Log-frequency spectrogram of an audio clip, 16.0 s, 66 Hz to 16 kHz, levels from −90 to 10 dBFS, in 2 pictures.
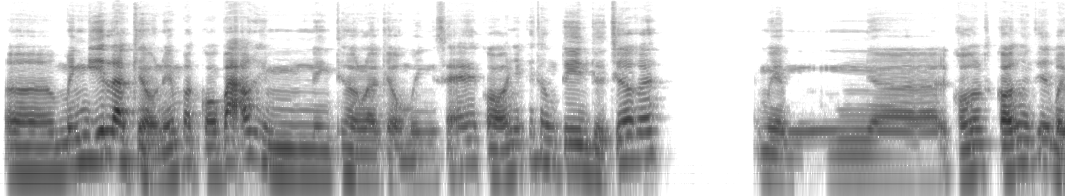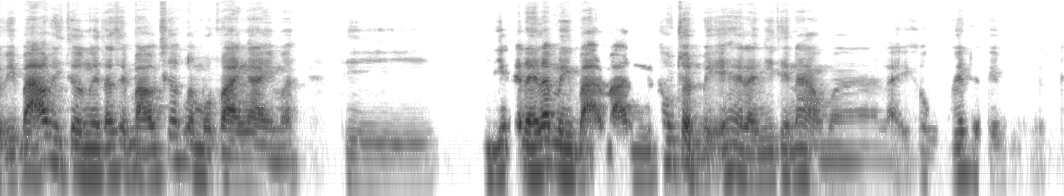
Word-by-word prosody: ờ, 130 -1 0
mình 150 +6 -2
nghĩ 185 +3 +3
là, 180 -4 +7
kiểu, 95 - +2
nếu 130 - -1
mà 165 +3 -3
có 130 -3 -1
bão 195 +8 +5
thì 160 - -5
mình 120 -3 -3
thường 120 -4 -3
là, 105 -1 -1
kiểu, - - -4
mình 100 +2 -10
sẽ 155 +9 -6
có 120 -3 +1
những 145 +3 -6
cái 180 - -14
thông 160 -3 -6
tin 145 -2 -2
từ 115 - -4
trước 185 +2 0
ấy. 195 +1 -1 0.8
Miền, 110 -3 -4 0.6
ờ, 100 -1 -5
có 130 +4 -1
có 135 0 +6
thông 160 -1 -3
tin 155 - -4
bởi - - 0
vì 105 +2 -6
bão 180 +10 +7
thì 160 - -3
thường 130 - 0
người 125 0 +2
ta 130 +1 +1
sẽ - - -4
báo 115 +1 +3
trước 180 +4 -5
là - - -1
một 115 -3 -3
vài - - +7
ngày 95 -3 0
mà, 85 +2 -9 0.4
thì 110 - -16 1.0
những - - -4
cái - - +2
đấy 130 - +8
là 160 - +9
mình 125 -3 +1
bạn - - +4
bạn - - +2 0.2
không 160 +2 -6
chuẩn - - +1
bị - - -5
hay 135 -3 -3
là 110 - 0
như 110 +2 -8
thế 120 - -4
nào 120 -6 -3
mà 90 0 -13 0.3
lại - - -13
không 105 - -19
biết 130 - -4
được - - -10
cái 95 - -17
việc - - -38
đ - - -35
125 Hz, 260 wpm, -23 LUFS, 105-150 Hz, 1.0 s, là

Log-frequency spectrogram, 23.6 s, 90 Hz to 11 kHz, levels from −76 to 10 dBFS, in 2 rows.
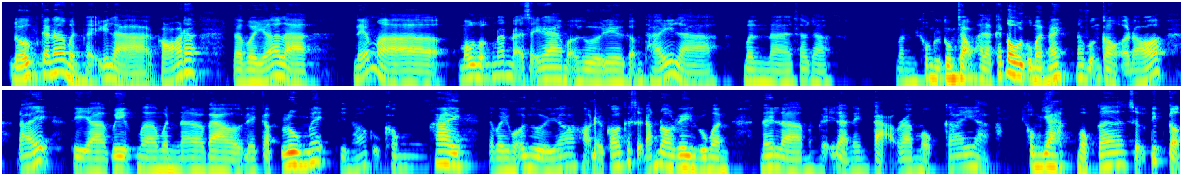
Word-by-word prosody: Đúng, 150 +4 +4
cái 180 - +3
đó 200 +2 +6
mình - - +1
nghĩ 140 +3 -3
là 95 -8 +1
có 115 +9 +2
đó. 200 - +4 0.4
Tại 120 - -1
vì 115 -1 +1
á 135 +7 +3
là 110 -10 +2 0.4
nếu - - -1
mà - - +2 0.7
mâu 140 +4 +2
thuẫn 155 0 -1
nó 170 +1 -4
đã 165 -2 -4
xảy - - -6
ra, 135 0 +1
mọi 130 -3 -5
người 115 -2 -2
đều 115 -1 -2
cảm 115 - -7
thấy 120 +10 -3
là 100 - -3 0.3
mình, 115 -2 -4
à, 105 -1 -4
sao 125 - -6
nhỉ, 115 -2 -8 0.8
mình 115 -1 -9
không 145 +5 -3
được 130 - -1
tôn 145 -1 +5
trọng 145 -1 +5
hay 135 -3 -2
là 115 - +1
cái 165 - -3
tôi 175 -4 +11
của 130 - +1
mình 125 -2 +3
ấy, 145 +5 +3
nó 150 - -2
vẫn 140 - -5
còn - - +1
ở - - 0
đó, - - +3 0.3
đấy, - - 0 0.2
thì, 120 -2 -1
à, 110 -1 0
việc 125 +3 0
mà 115 -2 -2
mình, 115 -1 -3
à, 115 0 -3
vào 110 -3 +1
đề 110 -2 -7
cập 110 - -5
luôn 155 +1 +8
ấy, 185 +2 -1
thì 120 - -13
nó 115 +6 -12
cũng - - -17
không 125 -1 -12
hay. 165 -3 +5 0.3
Tại 115 - -12
vì 115 0 -1
mỗi 115 +4 -3
người 120 -4 -1
á, 125 - -6 0.2
họ - - -5
đều 110 - -2
có 140 +6 0
cái 165 +4 -6
sự - - -4
đắn 150 - -3
đo 145 -3 +3
riêng 130 0 +4
của 120 +1 0
mình, 115 -2 -1 0.3
nên 130 +1 -1
là 110 -4 0
mình 110 0 -12
nghĩ 125 - -12
là 120 - -2
nên 110 +2 -12
tạo - - -2
ra 110 +1 -2
một 115 +1 -8
cái, 135 +3 -6
à, 125 -7 -8 0.4
không 140 -1 0
gian, 140 -2 +4
một - - -2
cái 145 +3 +2
sự 150 - -7
tiếp 185 - -2
cận, - - +4
125 Hz, 245 wpm, -24 LUFS, 115-145 Hz, 0.8 s, tôi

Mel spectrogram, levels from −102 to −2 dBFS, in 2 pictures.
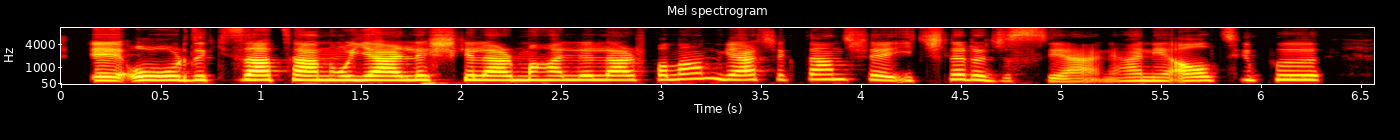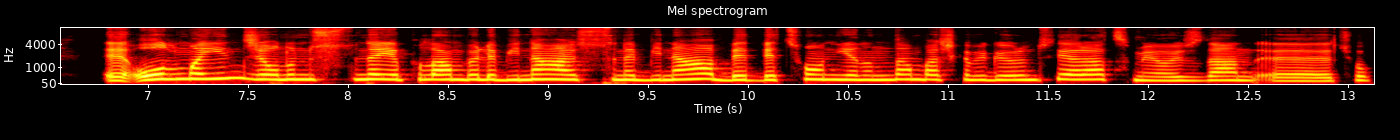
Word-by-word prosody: eee, 215 -3 +4
o 235 +1 +4
oradaki 245 0 0
zaten 260 -1 +6
o 245 0 +2
yerleşkeler, 245 +1 +4
mahalleler 255 +1 +1
falan 300 +4 -3
gerçekten 270 +2 -2
şey 265 -4 -3
içler 280 +7 -4
acısı 180 -7 -6
yani. 170 +2 -8
Hani, 205 0 -5
altyapı 250 +5 -2 0.5
e, - - +1
olmayınca 310 +3 +3
onun 280 0 +1
üstüne 280 +2 -1
yapılan 275 0 0
böyle 275 -2 -1
bina 280 +2 +3
üstüne 260 -2 -3
bina 275 +1 0
be 250 -2 -2
beton 255 +3 -2
yığınından 270 +1 -2
başka 270 0 -6
bir - - -5
görüntü 255 +3 -5
yaratmıyor. 275 -6 -4
O - - -6
yüzden, 230 +2 -5
ııı, 195 -2 -6
çok 235 +2 -11
255 Hz, 160 wpm, -23 LUFS, 240-280 Hz, 0.5 s, zaten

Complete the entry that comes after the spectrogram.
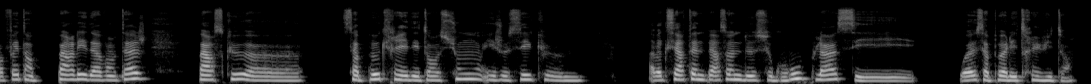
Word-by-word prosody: en 185 - -2
fait, 225 +4 -3
en 190 -3 -1 0.2
parler 230 0 +3
davantage 210 +6 +1 0.5
parce 215 -2 +2
que, 245 - -3
heu, 185 -6 0 0.4
ça 210 -3 0
peut 235 +6 +4
créer 230 -5 +1
des 190 -2 +2
tensions, 230 +6 -1
et 200 +1 -3
je 200 0 -3
sais 220 +4 -1
qu'avec 180 -5 -5 0.6
certaines 220 +1 +2
personnes 220 +2 +1
de 195 0 +3
ce 190 0 -5
groupe-là, 230 +4 +2
c'est 165 -8 -2 0.4
ouais, 190 +3 +4
ça 200 -3 0
peut 200 - -2
aller 180 -2 +4
très 195 +2 -4
vite, 180 -2 -1
hein. 165 +3 -10
200 Hz, 165 wpm, -24 LUFS, 180-225 Hz, 0.6 s, peut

